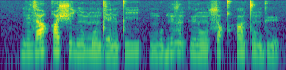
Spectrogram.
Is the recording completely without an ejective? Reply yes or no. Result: yes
